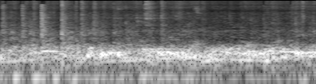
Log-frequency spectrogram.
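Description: Pigeons in a loft coo steadily and close, a continuous layered murmur of several birds with cocks courting hens, no voices over it.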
